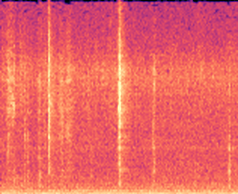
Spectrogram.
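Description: Minced garlic starting to fry in oil in a stainless steel saucepan: a couple of sharp pops over a steady low hum.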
